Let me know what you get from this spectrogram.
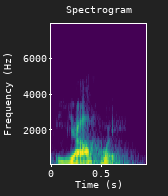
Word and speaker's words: Yahweh: we believe that the, that the, the, vo- the vowel pointing means that the, the word uh, should be pronounced Yahweh, which means he is or he will be.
